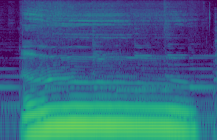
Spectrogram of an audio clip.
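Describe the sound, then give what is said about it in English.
A child's voice imitates a cow with a single long, steady moo, held for nearly two seconds, loud with no other sounds around it. “… was impressing the cows with his very good mooing.”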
